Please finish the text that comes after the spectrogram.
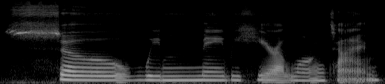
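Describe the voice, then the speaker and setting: A woman's voice: medium pitch, completely flat delivery, extremely slow, vocal fry, darkish tone. A woman voicing an earnest, fair-minded schoolboy leader in a storybook, with emphatic speech-making. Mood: upbeat, reassuring. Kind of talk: storybook character voice.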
